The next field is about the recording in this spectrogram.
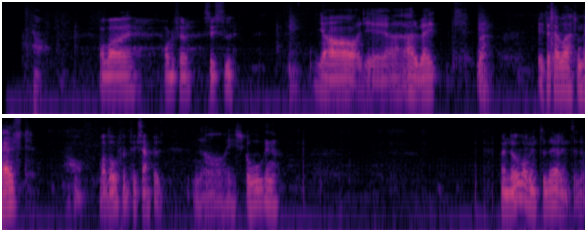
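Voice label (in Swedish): Sundsjö Jämtland, dialekter; Svenska sagor; Folkminnen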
